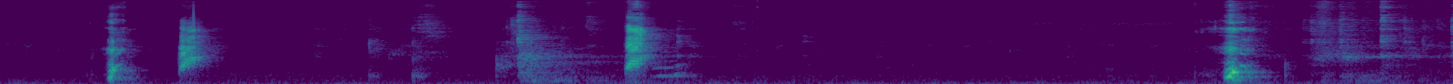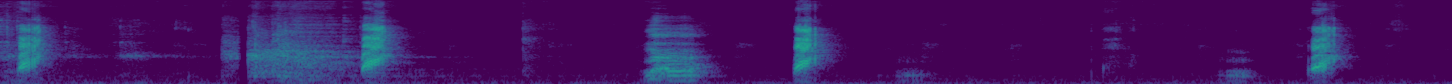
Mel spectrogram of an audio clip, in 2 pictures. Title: Chirpy sun conure copies owner's hiccups #birds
